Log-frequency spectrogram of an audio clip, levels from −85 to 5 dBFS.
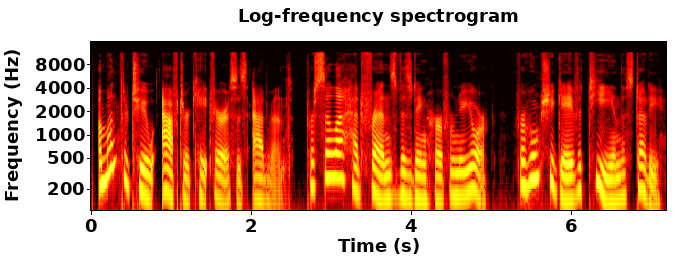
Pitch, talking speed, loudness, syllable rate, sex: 180 Hz, 210 wpm, -19 LUFS, 5.1 syllables/s, female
